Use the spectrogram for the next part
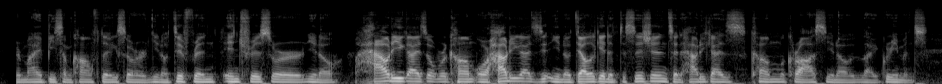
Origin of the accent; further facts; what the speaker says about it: United States; we grew up in the States as well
